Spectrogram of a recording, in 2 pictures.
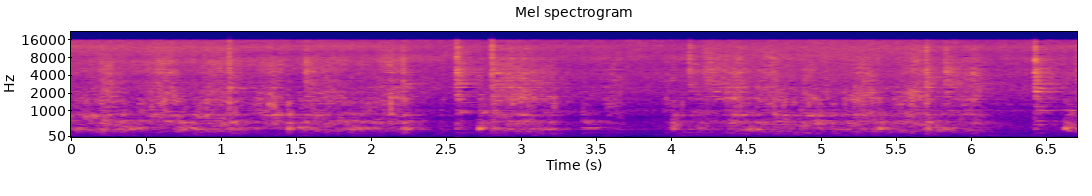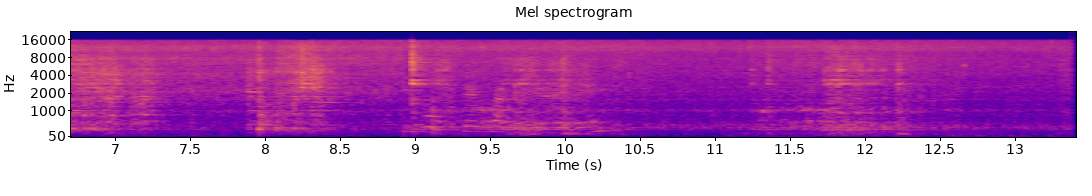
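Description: Chicken pieces frying and sizzling in hot oil with sliced onions and ginger-garlic paste in an aluminium pot. A metal ladle stirs and scrapes through it, clinking sharply against the pot a few times.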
